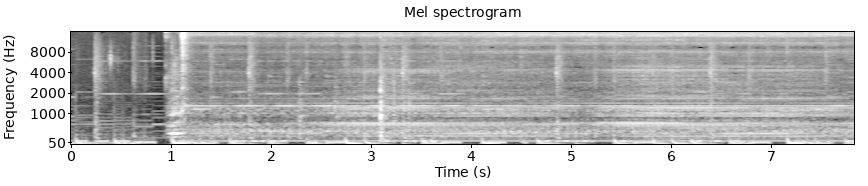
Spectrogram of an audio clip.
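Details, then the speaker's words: Dayton 6K857 3/4 hp furnace blower motor, warmed up after disassembly and shaft polishing: a steady, even hum at constant pitch with no squeak, rub or grinding. The squeak is fixed and it coasts down longer. "well it's been running for a while it still sounds good"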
